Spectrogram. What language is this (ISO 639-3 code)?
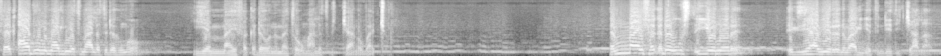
amh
